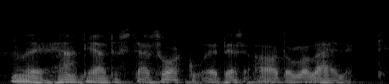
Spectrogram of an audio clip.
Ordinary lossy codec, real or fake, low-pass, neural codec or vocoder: AAC, 24 kbps; real; 5.4 kHz; none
